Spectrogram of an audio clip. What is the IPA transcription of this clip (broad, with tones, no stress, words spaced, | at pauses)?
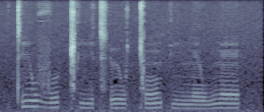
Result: tʼi˦wvu˨˦ǁʰi˨t͡sʼʉ˨w ǀũ˨˦ki˨ŋẽ˨wŋẽ˦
